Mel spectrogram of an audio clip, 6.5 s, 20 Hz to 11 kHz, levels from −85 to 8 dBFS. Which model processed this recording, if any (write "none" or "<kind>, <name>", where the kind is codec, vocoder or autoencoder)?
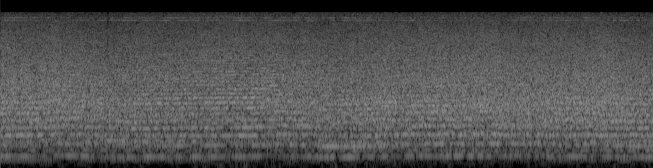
none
